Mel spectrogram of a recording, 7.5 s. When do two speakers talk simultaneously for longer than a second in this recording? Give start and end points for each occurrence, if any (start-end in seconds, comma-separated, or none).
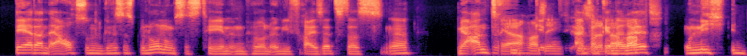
4.9-6.6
